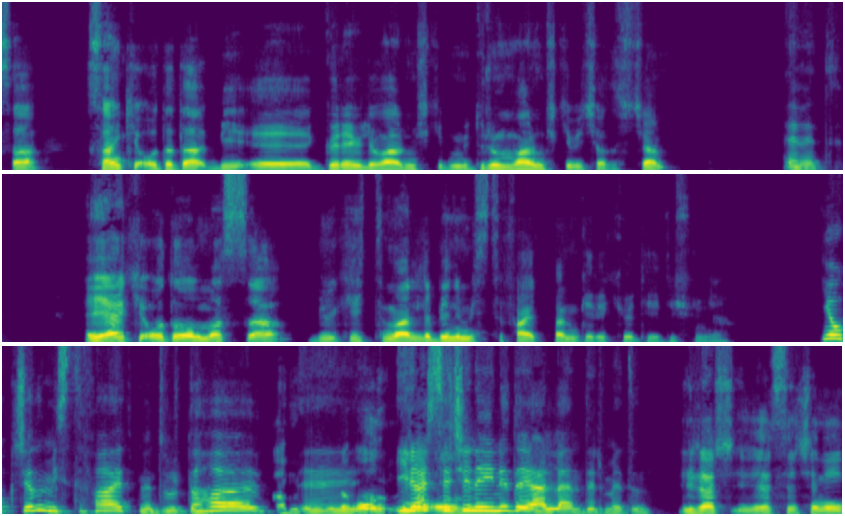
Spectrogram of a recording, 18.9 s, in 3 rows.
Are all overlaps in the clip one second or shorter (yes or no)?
no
